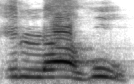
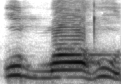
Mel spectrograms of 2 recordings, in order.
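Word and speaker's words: اللهُ: ni dalam Quran tuan-tuan jangan baca illahu Allahu tak boleh kena baca Allahu yang bawah Allahumma puanpuan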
